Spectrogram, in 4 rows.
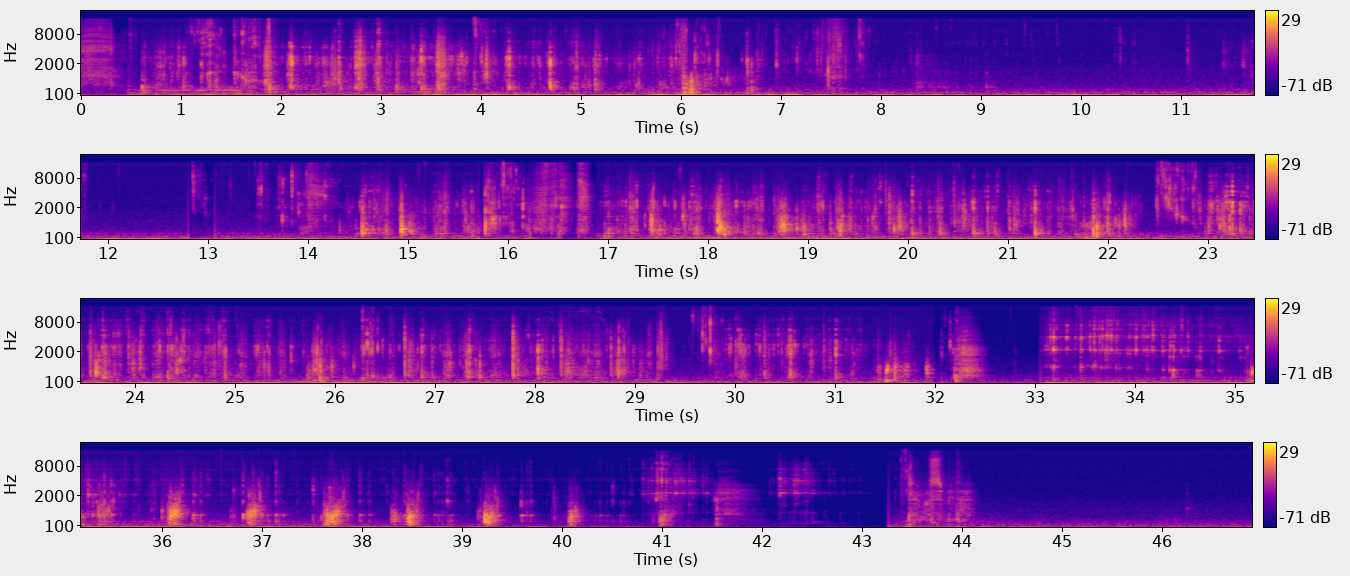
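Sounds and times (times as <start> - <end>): crunchy chewing: 0.5 - 7.9, 12.8 - 31.8
wet mouth sounds: 0.5 - 7.9, 33.1 - 41.7
swallowing gulps: 30.8 - 32.4, 33.5 - 41.8.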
